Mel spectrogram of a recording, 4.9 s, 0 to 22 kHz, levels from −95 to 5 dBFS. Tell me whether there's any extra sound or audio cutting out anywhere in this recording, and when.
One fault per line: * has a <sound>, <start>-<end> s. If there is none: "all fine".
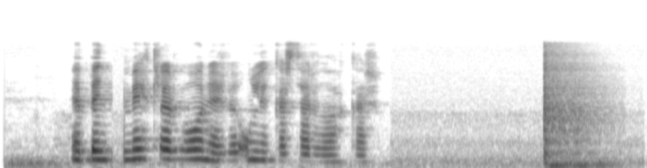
* has a dropout, 0.8-0.9 s
* has a thud, 4.1-4.7 s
